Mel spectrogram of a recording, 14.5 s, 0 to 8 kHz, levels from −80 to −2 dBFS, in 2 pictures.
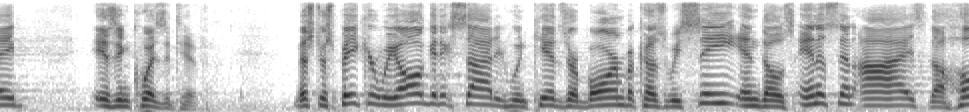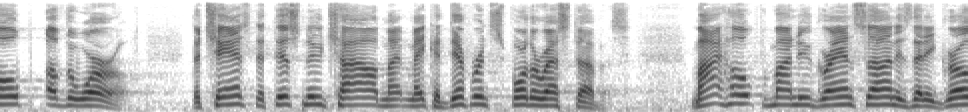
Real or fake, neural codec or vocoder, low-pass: real; none; 7.2 kHz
